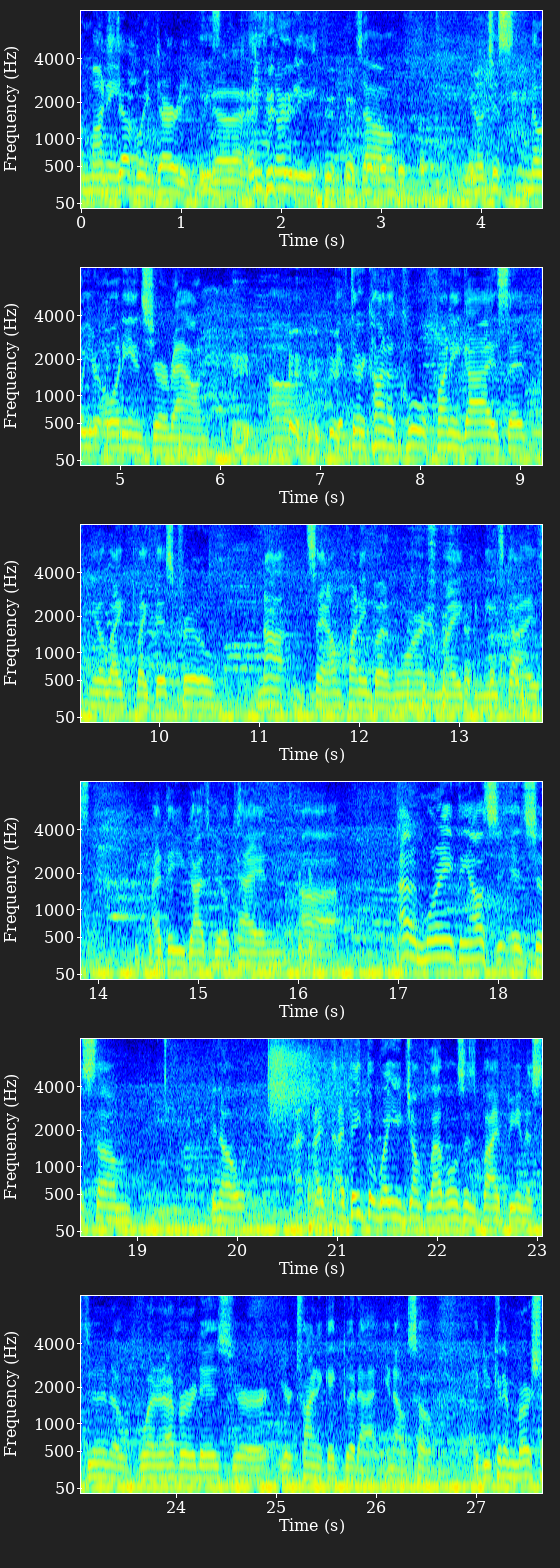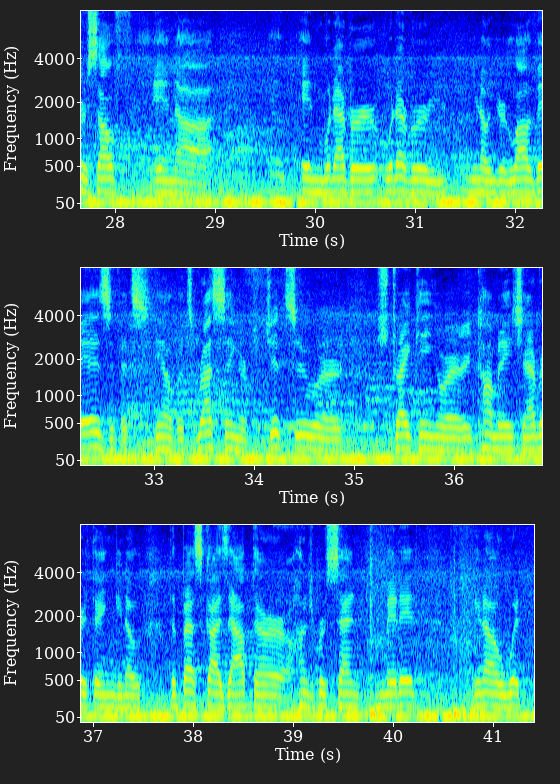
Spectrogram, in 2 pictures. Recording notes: This interview was recorded at Edge Hoboken. Apologies for the background noise. We had just gotten off the mat and classes were going on.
